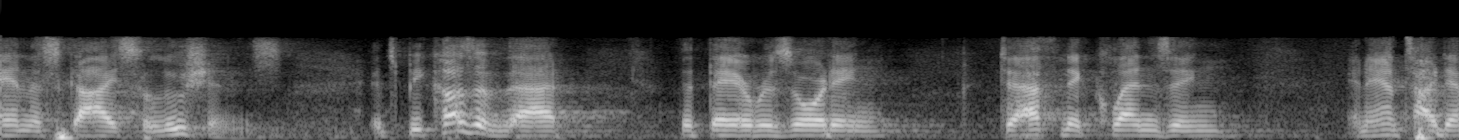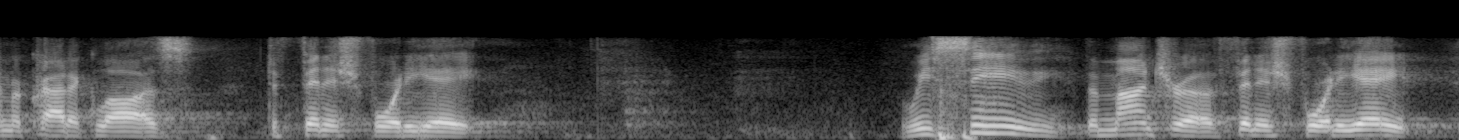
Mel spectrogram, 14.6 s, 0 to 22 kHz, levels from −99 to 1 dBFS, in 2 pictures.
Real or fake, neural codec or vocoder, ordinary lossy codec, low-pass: fake; vocoder, 44.1 kHz, 80 mel bands, Vocos; AAC, 48 kbps; 7.2 kHz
